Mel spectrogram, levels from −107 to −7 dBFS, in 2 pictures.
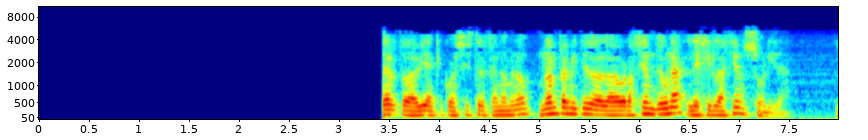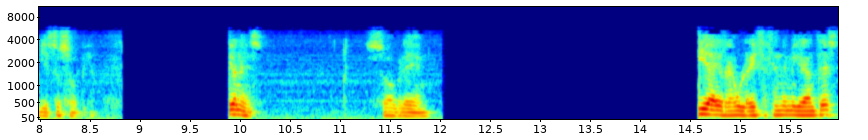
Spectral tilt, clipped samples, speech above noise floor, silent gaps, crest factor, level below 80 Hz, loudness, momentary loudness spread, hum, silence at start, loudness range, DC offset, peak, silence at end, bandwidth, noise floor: -11 dB/octave; under 0.1%; 35 dB; 8.83-9.87 s, 12.04-14.57 s; 20 dB; -60 dBFS; -23 LUFS; 17 LU; none; 3.45 s; 16 LU; under 0.1%; -6 dBFS; 0.05 s; 5.6 kHz; -57 dBFS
